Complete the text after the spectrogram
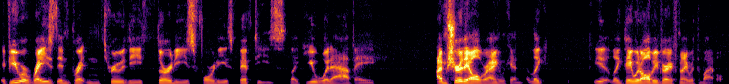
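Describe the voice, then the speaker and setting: A man's voice: medium pitch, normal speed. Canadian male co-host, casual and rambling, mid-range voice. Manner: chatty, rambling, many restarts. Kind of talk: casual chat.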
